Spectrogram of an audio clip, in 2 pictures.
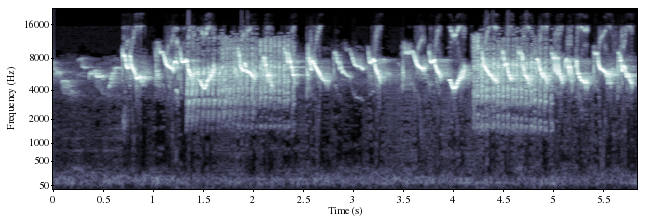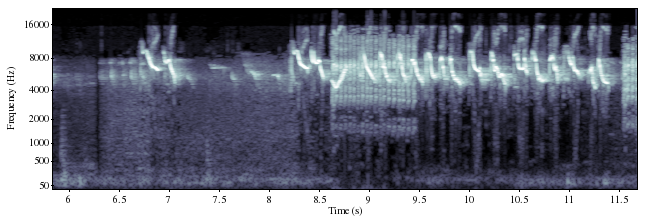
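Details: Wingko cinereous tit in a cage, prompted to answer a white-eye in a singing fight. Dense high twittering phrases of swooping whistles and rasping buzz blocks, broken by a quieter gap midway.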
